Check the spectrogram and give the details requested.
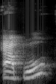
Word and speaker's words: apple: Mark out our P because we don't say apple, we say apple.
